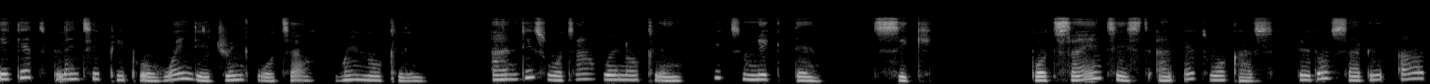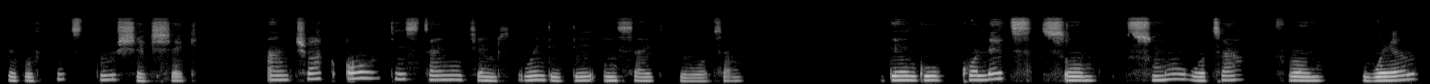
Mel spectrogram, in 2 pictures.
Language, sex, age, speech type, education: Nigerian Pidgin, female, 30-45, spontaneous, tertiary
